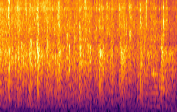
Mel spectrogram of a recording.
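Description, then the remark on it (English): An audience claps steadily to thank God, a dense, loud wash of overlapping hand claps with no pauses, crackling evenly across the whole stretch as a crowd applauds together. “Come on, clap and thank God today.”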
